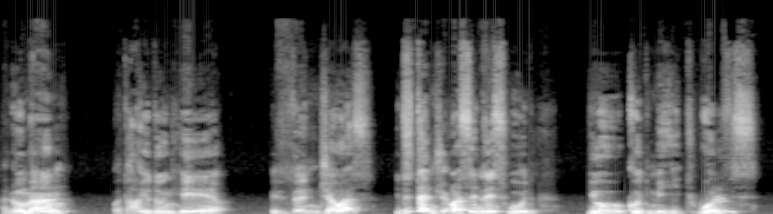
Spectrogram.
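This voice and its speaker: A storyteller voicing a hungry, plaintive wolf in a folk tale, with pleading, drawn-out emphasis. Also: mid-range voice, sing-song, a little mellow. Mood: warning. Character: hungry male wolf, plaintive but talkative.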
